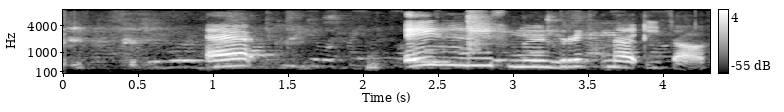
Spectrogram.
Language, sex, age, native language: Icelandic, male, 11, Icelandic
